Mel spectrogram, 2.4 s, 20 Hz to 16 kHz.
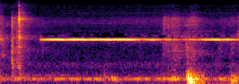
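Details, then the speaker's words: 1993 Sony TC-K611S three-head cassette deck after new drive belts, playing a 3 kHz test tape for capstan speed adjustment: a clean, steady tone with no flutter, measured at 3.09 kHz on an oscilloscope. "so that's the three kilohertz being played and what I'm going to do is send the output to my oscilloscope"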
